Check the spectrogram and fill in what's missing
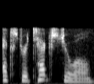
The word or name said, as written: extratextual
